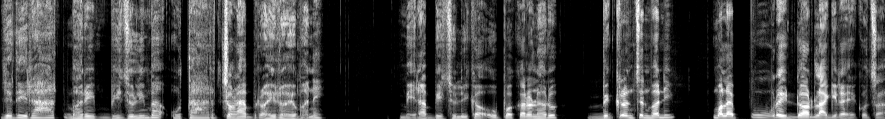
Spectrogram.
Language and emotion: Nepali, fearful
